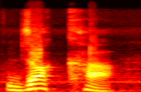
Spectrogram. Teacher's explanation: ক্ষীয়র সঙ্গে ম আছে, এখানে ময়ের উচ্চারণ হবে না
